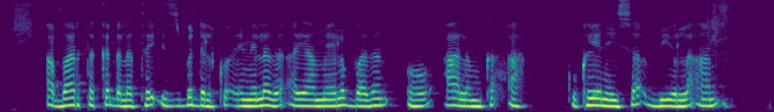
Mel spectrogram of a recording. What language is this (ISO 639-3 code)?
som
